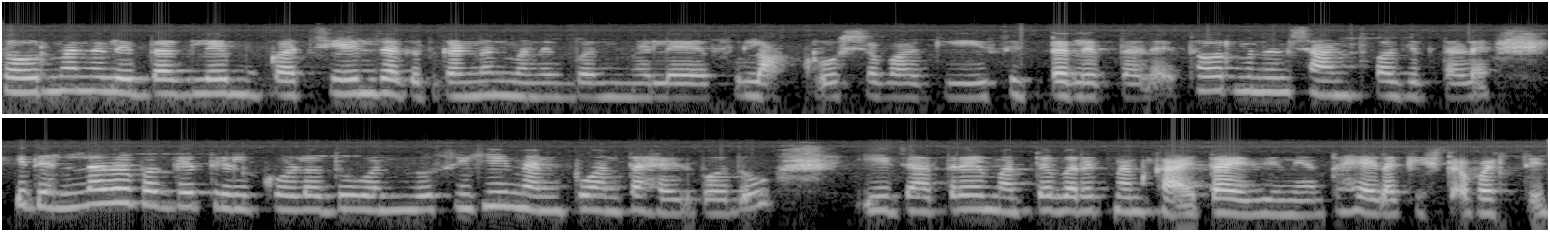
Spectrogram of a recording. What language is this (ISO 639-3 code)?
kan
